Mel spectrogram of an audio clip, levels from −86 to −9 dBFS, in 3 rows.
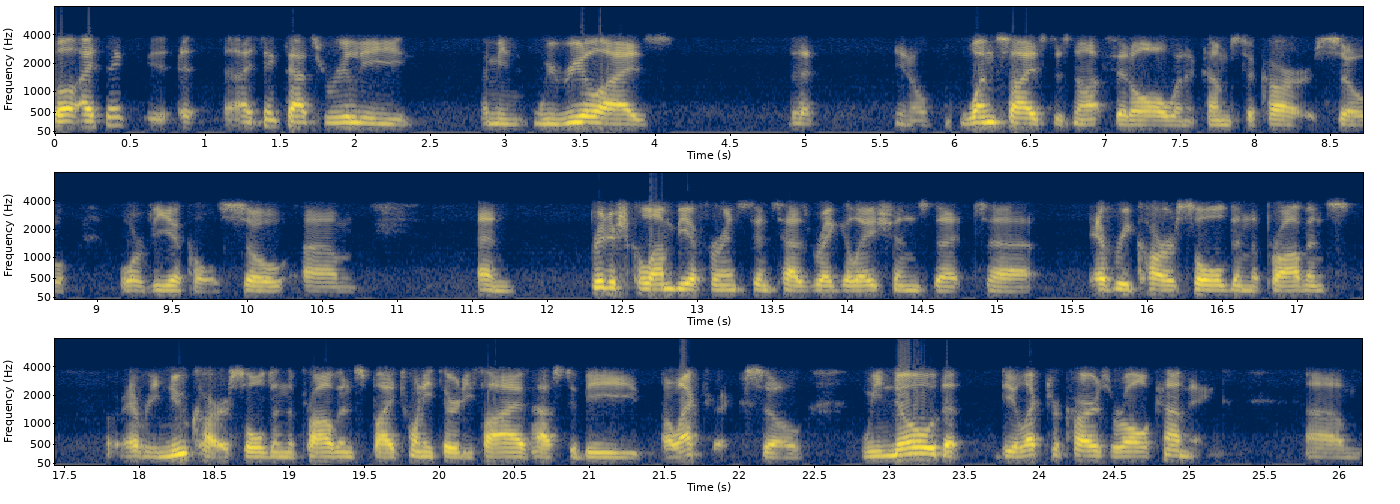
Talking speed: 165 wpm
